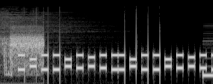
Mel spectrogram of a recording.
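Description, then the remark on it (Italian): A burst of hissy static gives way to a rapid run of about fourteen loud telephone answering machine tones, short dual-pitched beeps in quick steady rhythm with no voices. “Mi dispiace non trovarti a casa e doverti di- dire questo con segreteria telefonica, anzi complimenti per avere ancora la segreteria telefonica che non va più di moda.”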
